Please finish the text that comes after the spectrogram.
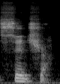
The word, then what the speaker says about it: Cynthia: It's spelled Cynthia, but they pronounce it Cynthia.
